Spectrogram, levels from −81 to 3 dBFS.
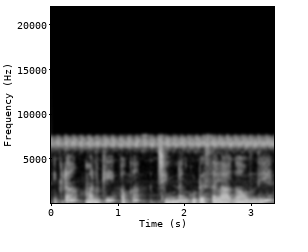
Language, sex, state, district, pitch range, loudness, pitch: Telugu, female, Andhra Pradesh, Annamaya, 225-320 Hz, -14 LUFS, 240 Hz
